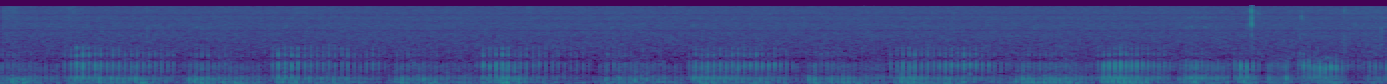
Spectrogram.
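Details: Aki, a Ragdoll kitten of three months, gives a rhythmic rumbling purr while being sweet after just waking, each breath making a burst with short pauses, in a quiet indoor space.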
